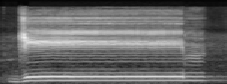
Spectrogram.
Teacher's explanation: تالو سے جیم پڑھا جائے گا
